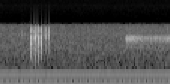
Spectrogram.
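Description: Police scanner audio in a gap between radio transmissions. A steady low hum runs throughout, a short burst of noise comes about half a second in, and a steady higher-pitched hiss sets in near the end as the channel opens.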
